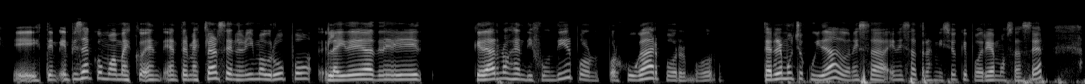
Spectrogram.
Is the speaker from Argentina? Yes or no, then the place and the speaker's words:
yes; Argentina; en distintos países ha sido trabajado, sobre todo en Argentina, de donde yo vengo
